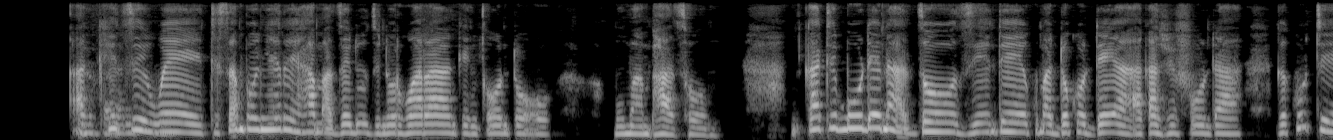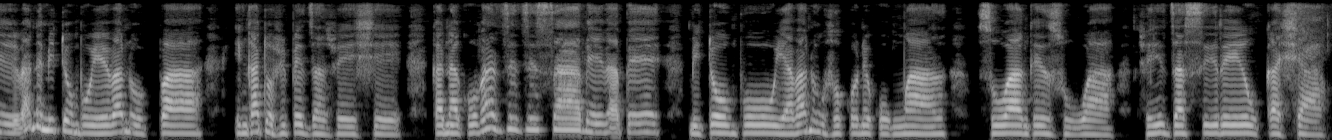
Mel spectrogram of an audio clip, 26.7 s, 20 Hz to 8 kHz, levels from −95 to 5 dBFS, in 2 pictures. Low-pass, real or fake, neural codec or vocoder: 7.2 kHz; real; none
